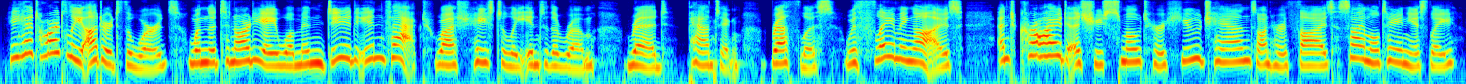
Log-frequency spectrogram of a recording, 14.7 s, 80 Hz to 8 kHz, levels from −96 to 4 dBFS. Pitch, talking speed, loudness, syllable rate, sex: 260 Hz, 145 wpm, -19 LUFS, 4.0 syllables/s, female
